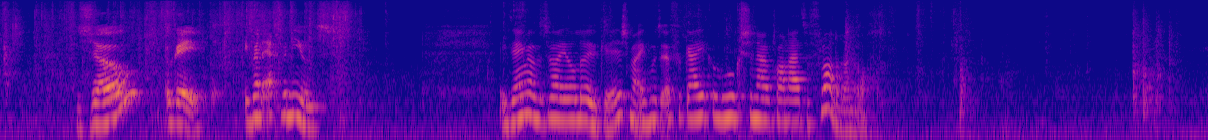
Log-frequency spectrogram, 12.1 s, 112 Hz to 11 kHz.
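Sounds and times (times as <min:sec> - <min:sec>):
tissue paper rustling: 0:00.0 - 0:03.8
faint hum: 0:00.0 - 0:12.0.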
